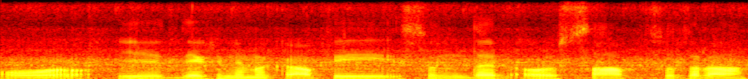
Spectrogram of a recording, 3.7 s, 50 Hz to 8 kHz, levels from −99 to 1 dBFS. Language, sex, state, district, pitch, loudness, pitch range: Hindi, male, Bihar, Supaul, 115 Hz, -19 LUFS, 110-120 Hz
